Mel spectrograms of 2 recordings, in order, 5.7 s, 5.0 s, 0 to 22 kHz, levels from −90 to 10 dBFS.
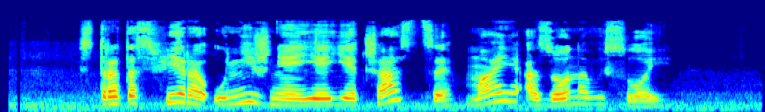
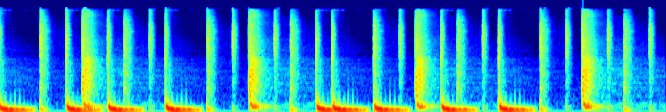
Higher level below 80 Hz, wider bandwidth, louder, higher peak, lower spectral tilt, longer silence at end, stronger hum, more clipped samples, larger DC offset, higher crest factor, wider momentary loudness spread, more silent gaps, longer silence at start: second, -60 dBFS vs -16 dBFS; second, 11.5 kHz vs 16.5 kHz; second, -22 LUFS vs -15 LUFS; about the same, -2 dBFS vs 0 dBFS; second, -3 dB/octave vs -4.5 dB/octave; first, 0.8 s vs 0.1 s; neither; neither; neither; first, 20 dB vs 14 dB; about the same, 10 LU vs 8 LU; neither; first, 0.25 s vs 0 s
